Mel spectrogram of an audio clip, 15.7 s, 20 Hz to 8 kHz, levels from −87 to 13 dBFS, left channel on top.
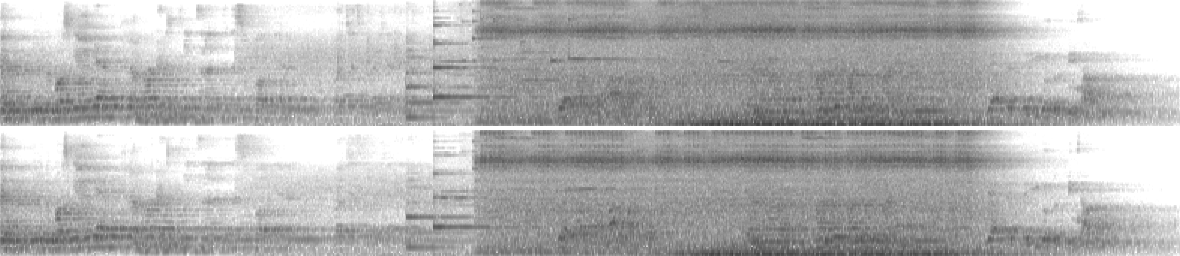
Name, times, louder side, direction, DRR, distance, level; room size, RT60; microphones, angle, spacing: voice 1, 0.0-1.2 1.7-2.3 9.9-11.9, right 1 dB, 10° right, -5 dB, 2.8 m, -29 dB
voice 2, 1.2-3.9 4.5-5.6, equal, 60° left, -2 dB, 2.6 m, -37 dB
sound 1, 3.1-12.6, left 3 dB, 90° left, 0.9 m, -37 dB
sound 2, 6.3-13.0, right 2 dB, 85° right, 3.1 m, -23 dB
voice 3, 7.4-8.8 9.7-10.1 10.9-11.0 13.1-14.7, right 1 dB, 55° right, -3 dB, 1.7 m, -32 dB
sound 3, 8.2-12.8, left 2 dB, 30° left, 0.5 m, -24 dB
27.0 x 9.8 x 2.3 m, 2.5 s
head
